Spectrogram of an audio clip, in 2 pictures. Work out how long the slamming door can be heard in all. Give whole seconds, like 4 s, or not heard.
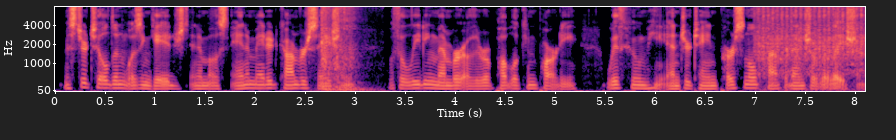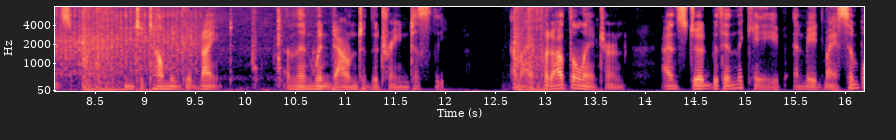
2 s.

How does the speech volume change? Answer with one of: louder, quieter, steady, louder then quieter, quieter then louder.
steady.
